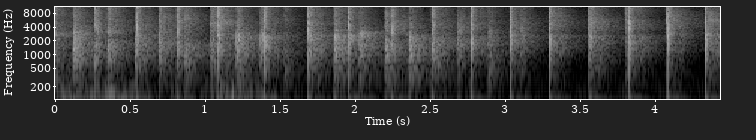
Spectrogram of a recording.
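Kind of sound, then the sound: crowd, hands clapping in applause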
